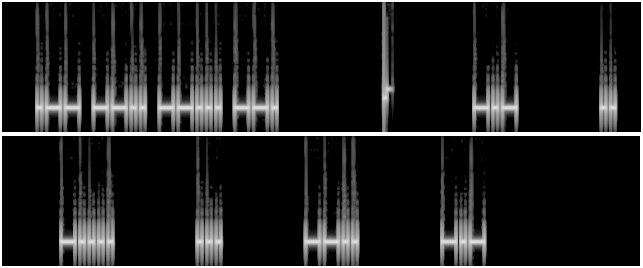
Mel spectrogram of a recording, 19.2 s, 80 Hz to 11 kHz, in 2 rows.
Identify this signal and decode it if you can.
Morse code, heard as a keyed tone, about 17 wpm, spaced as for 8 wpm, 700 Hz. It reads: WZ7G KI6SZK
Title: USA Call Signs - 6x Character Spacing - 17wpm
